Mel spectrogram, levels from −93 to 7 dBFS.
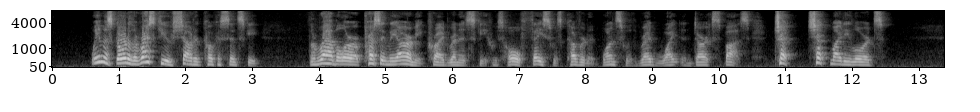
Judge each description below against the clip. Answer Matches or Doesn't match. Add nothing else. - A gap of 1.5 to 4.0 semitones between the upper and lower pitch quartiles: Doesn't match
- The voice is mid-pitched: Matches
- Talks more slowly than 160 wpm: Matches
